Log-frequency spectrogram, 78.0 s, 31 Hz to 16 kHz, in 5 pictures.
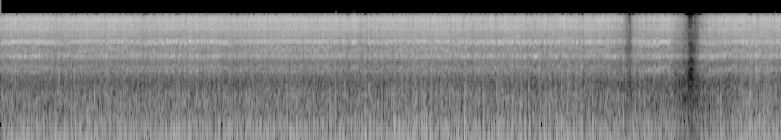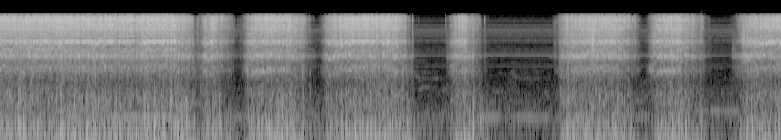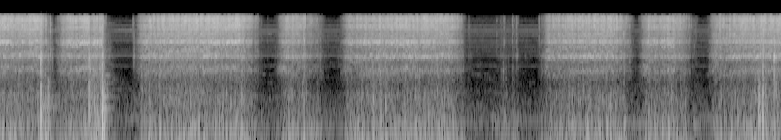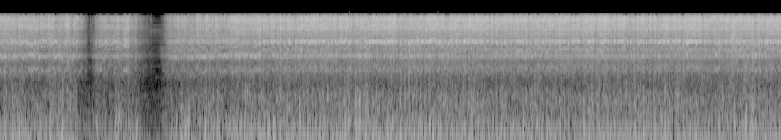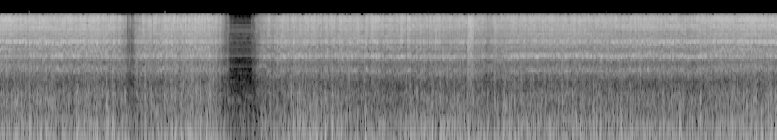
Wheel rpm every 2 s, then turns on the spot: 200, 190, 190, 200, 190, 200, 110, 160, 220, 180, 100, 130, 40, 60, 80, 110, 110, 130, 60, 120, 50, 90, 70, 150, 100, 100, 210, 210, 220, 230, 220, 220, 150, 110, 130, 160, 150, 160, 180.
40-42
